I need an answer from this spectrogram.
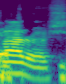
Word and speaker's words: Ferencváros: Ferencváros. Yeah. It's Ferencváros. That's exactly how you pronounce it.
